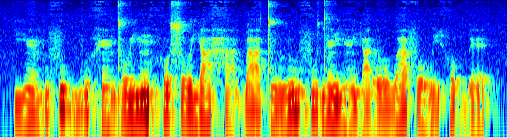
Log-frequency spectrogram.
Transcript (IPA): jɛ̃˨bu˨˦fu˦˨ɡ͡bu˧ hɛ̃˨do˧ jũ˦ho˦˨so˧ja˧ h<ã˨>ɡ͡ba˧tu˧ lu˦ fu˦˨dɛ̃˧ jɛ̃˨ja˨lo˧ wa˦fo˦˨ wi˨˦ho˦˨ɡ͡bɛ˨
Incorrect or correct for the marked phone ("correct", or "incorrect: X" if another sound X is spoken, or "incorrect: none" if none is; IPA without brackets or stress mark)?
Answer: incorrect: a˨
